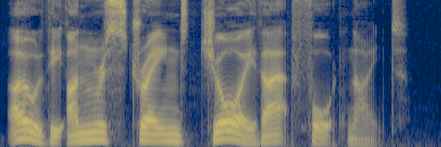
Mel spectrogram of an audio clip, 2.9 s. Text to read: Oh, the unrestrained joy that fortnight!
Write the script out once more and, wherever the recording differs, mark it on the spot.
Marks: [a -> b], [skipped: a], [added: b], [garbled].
Oh, the unrestrained joy that fortnight!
